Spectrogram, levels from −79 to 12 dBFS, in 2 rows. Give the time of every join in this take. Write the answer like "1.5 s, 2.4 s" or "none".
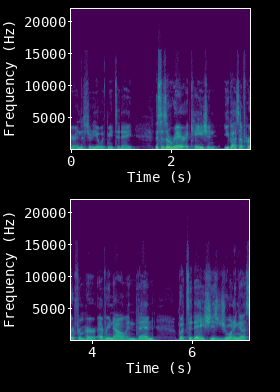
none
